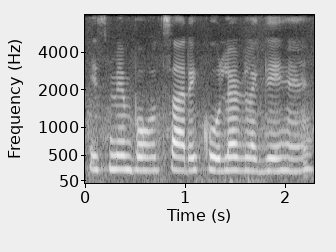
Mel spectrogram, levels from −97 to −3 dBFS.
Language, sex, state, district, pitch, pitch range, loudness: Hindi, female, Haryana, Charkhi Dadri, 235 Hz, 225-245 Hz, -15 LUFS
